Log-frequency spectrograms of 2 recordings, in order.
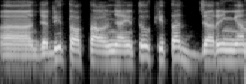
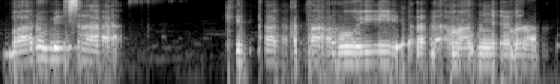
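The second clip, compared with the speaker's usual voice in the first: glitching audio; slower than usual. Real, not acted. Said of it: "Suaranya putus-putus".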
